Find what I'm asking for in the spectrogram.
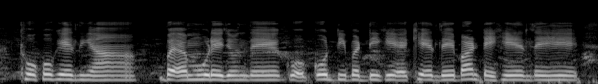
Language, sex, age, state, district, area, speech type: Dogri, female, 45-60, Jammu and Kashmir, Samba, rural, spontaneous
